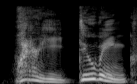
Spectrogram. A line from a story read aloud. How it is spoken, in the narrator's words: cried Manfred wrathfully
